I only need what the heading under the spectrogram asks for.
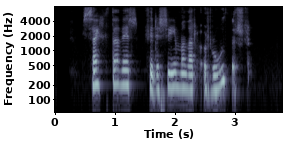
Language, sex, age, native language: Icelandic, female, 40-49, Icelandic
